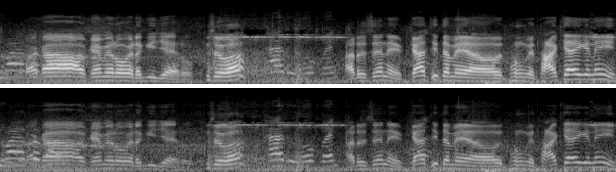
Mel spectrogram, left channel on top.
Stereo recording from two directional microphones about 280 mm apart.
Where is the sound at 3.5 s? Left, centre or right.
Left.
